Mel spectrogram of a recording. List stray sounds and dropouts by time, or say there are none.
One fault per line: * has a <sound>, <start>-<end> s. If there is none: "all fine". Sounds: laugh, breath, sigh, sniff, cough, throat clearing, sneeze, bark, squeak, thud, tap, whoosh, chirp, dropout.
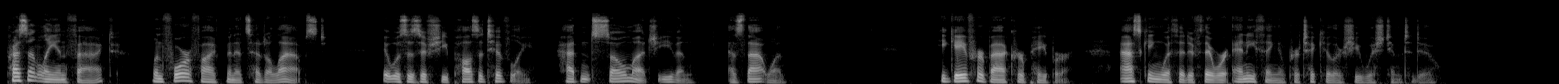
all fine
